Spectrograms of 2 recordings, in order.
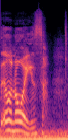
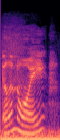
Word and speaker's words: Illinois: i told him it's illinois the s is silent so now i get illinois because he's making it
